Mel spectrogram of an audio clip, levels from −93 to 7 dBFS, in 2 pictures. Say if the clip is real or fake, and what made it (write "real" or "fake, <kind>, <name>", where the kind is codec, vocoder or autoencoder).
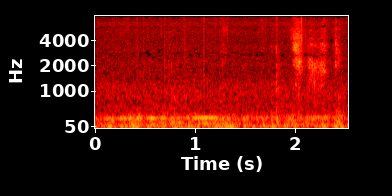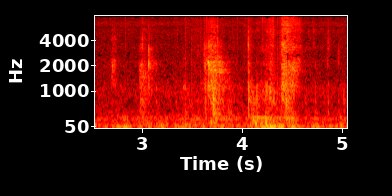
real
